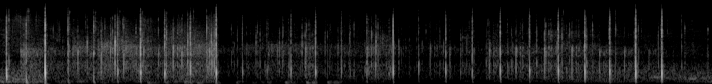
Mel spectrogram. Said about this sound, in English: give them applause again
